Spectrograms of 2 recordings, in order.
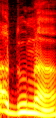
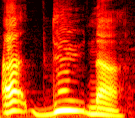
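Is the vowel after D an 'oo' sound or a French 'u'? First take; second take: oo; French u. First: The vowel after D sounds like 'oo'. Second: The vowel after D is a French 'u'. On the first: The speaker calls it wrong. "c'est pas Aduna" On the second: The speaker calls it right. "c'est Aduna"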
